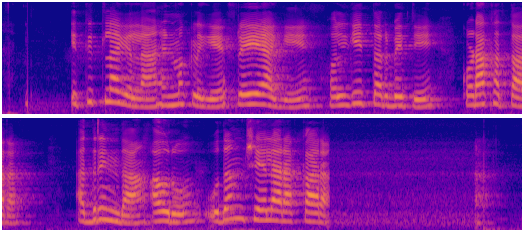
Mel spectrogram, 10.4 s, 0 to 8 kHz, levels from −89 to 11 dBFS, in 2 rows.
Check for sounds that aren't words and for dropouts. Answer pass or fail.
pass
